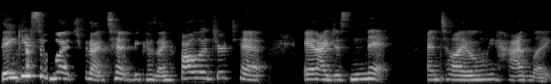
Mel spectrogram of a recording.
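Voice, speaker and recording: Loud and animated, a woman with a fairly high, bright and sharp voice talks at a fairly quick pace with lively intonation. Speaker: knitting podcast co-host. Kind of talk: casual chat.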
